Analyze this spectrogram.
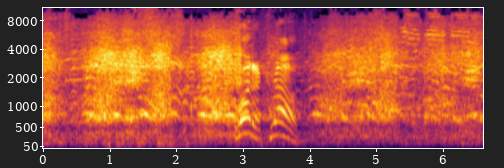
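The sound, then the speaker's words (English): A large crowd at a rally chants "LeBron James sucks" in unison, a dense roar of many voices rising and falling in rhythmic waves, with a few sharp whistles cutting through midway. “That's the chant.”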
